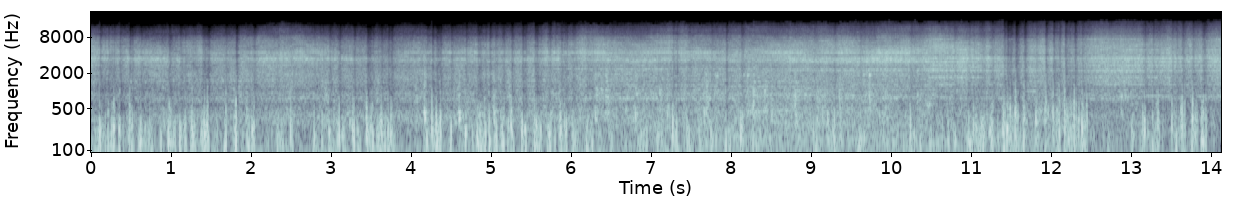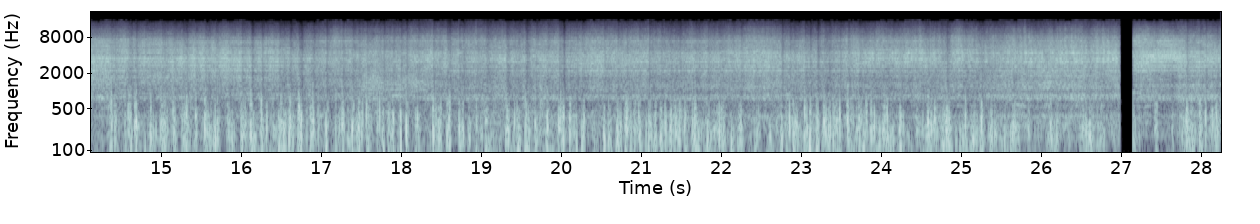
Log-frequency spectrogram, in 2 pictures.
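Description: BR Standard Class 4MT 4-6-0 steam locomotive 75014 running slowly past, with steam hissing from its open cylinder drain cocks, and wind buffeting the microphone. The sound cuts out for a moment near the end.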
